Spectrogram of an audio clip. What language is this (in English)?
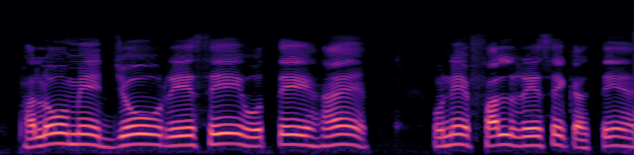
Hindi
